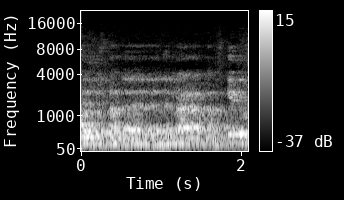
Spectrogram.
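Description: Indistinct men's voices talking, with a steady droning quality and no clear words.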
